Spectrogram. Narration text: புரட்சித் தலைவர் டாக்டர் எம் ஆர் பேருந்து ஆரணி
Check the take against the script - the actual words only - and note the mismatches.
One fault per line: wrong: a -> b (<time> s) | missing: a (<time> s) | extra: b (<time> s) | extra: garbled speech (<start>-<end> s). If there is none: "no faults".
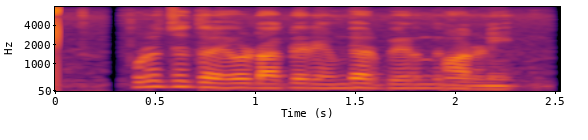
no faults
